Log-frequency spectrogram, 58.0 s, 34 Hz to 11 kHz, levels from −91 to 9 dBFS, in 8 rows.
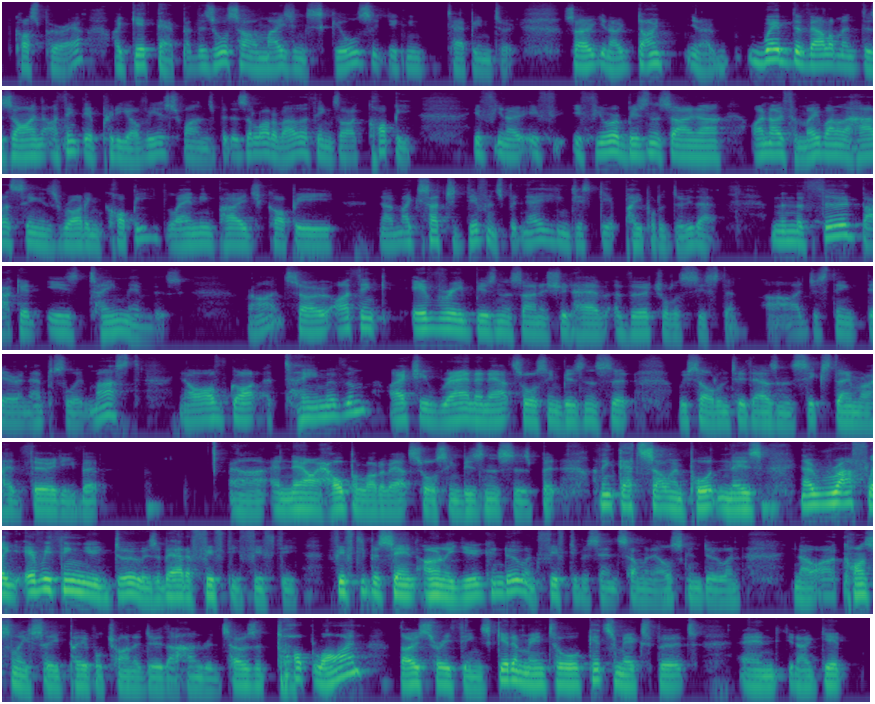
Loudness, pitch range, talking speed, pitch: -30 LUFS, 110-135 Hz, 210 wpm, 120 Hz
